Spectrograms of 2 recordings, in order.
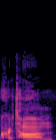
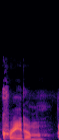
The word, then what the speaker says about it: kratom: Is that the right way to say it? Because people say Kratom. Yeah. You're the only one I've heard say Kratom. – It's a Thai word. People in Thailand call it Kratom.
